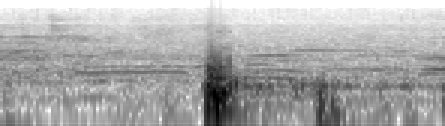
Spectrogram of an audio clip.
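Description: A thump sounds through a loudspeaker.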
